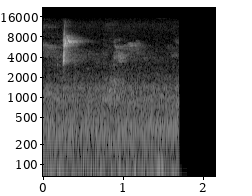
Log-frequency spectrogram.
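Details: A purple-rumped sunbird in a home garden gives one sharp, very high chip, followed by a fainter, softer note a moment later, over a quiet background hiss.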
